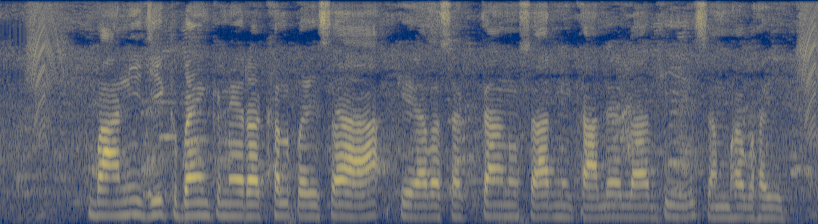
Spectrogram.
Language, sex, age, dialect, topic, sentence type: Magahi, female, 25-30, Central/Standard, banking, statement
